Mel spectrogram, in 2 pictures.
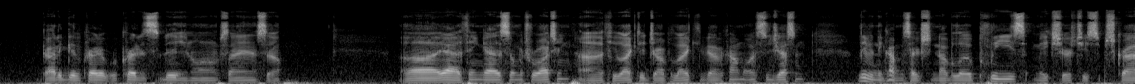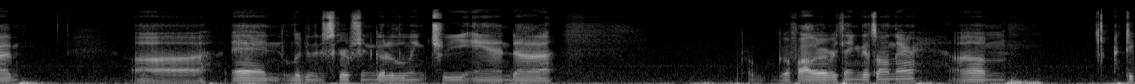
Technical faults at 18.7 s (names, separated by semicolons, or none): DC step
